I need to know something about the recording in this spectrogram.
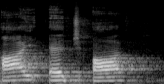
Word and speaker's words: ihr: So always remember wir, the pronunciation, wir. And now next we have it's ihr, I-H-R, ihr.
